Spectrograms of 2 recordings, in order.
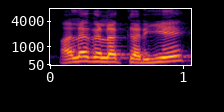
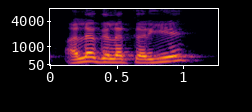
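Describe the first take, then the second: First: Louder, like a crowd chanting अलग अलग करिए; protest demand. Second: अलग अलग करिए said slowly, each word spaced; slow repeat. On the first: Retold or imitated. Teacher voicing protesters demanding separation, louder. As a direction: call out the demand for separate states. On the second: Shown as a demonstration. Teacher repeating the protest slogan slowly for the class. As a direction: spell the demand out slowly for students.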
